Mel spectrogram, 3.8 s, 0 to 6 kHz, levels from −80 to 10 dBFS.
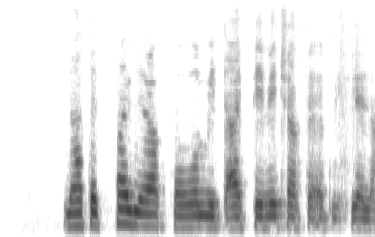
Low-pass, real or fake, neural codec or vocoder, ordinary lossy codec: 5.4 kHz; real; none; none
